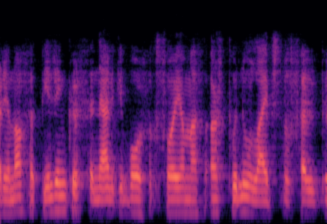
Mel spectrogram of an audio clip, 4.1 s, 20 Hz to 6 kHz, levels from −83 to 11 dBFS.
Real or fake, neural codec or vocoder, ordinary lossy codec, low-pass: fake; codec, 16 kHz, 0.5 kbps, X-Codec, WavLM features, trained on Multilingual LibriSpeech; AAC, 48 kbps; 5.4 kHz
